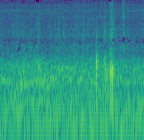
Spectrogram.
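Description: A bird calling in a low, wavering note, over a steady outdoor hum; two sharp clicks about a quarter second apart near the end are the loudest sounds.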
